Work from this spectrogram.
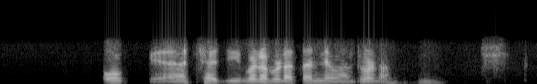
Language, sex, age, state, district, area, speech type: Dogri, female, 30-45, Jammu and Kashmir, Jammu, urban, conversation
